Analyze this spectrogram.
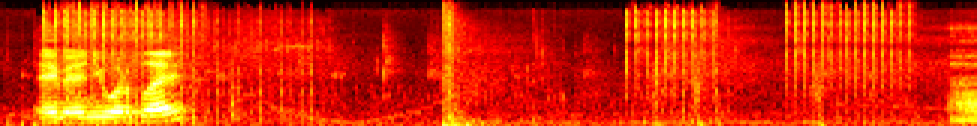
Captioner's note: gunfire rattling from video game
